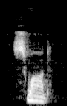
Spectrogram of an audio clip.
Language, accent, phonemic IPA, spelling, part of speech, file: English, Southern England, /swɔːd/, sward, noun / verb, LL-Q1860 (eng)-sward.wav
- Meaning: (noun) 1. Earth which grass has grown into the upper layer of; greensward, sod, turf; (countable) a portion of such earth 2. An expanse of land covered in grass; a lawn or meadow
